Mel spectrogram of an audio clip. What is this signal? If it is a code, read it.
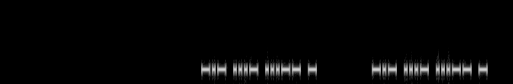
Morse code, heard as a keyed tone, about 46 wpm, 700 Hz. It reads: KV3T KV3T
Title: USA Call Signs - 4 Characters - Repeated 2x - 45wpm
